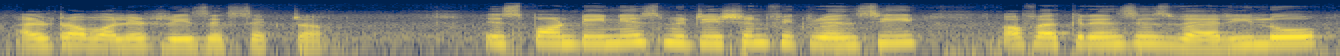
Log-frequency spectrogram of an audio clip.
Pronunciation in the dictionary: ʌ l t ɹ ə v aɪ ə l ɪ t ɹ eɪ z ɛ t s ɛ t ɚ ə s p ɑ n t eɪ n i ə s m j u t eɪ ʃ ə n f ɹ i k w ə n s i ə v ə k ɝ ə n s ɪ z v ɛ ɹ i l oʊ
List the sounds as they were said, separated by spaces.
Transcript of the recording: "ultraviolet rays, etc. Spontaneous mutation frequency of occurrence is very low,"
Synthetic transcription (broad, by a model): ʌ l t ɹ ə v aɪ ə l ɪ t ɹ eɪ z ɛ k s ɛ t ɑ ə s p ɑ n t eɪ n i ə s m j u t eɪ ʃ ə n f ɹ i k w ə n s i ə f ə k ɝ ə n s ɪ z v ɛ ɹ i l oʊ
